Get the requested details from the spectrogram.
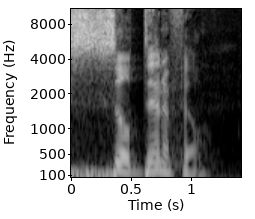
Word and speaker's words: sildenafil: It's sildenafil. That's how you say it. – Okay. Sildenafil. – S-I-L-D-E-N-A-F-I-L.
